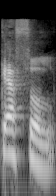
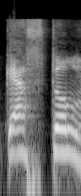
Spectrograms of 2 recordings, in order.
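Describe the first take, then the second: First: The t sound is left out. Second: The t sound is clearly pronounced. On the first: The speaker calls it right. "শব্দের শেষে S টি এল ই থাকলে টি silent, যেমন ক্যাসল" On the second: The speaker calls it wrong. "ক্যাস্টল না"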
